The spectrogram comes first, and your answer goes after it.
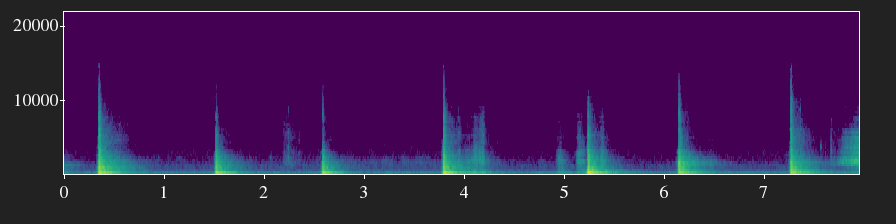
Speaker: Take away your vent cover, and what you would hear with the different noise, it would sound something like this. This is an oil canning sound.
